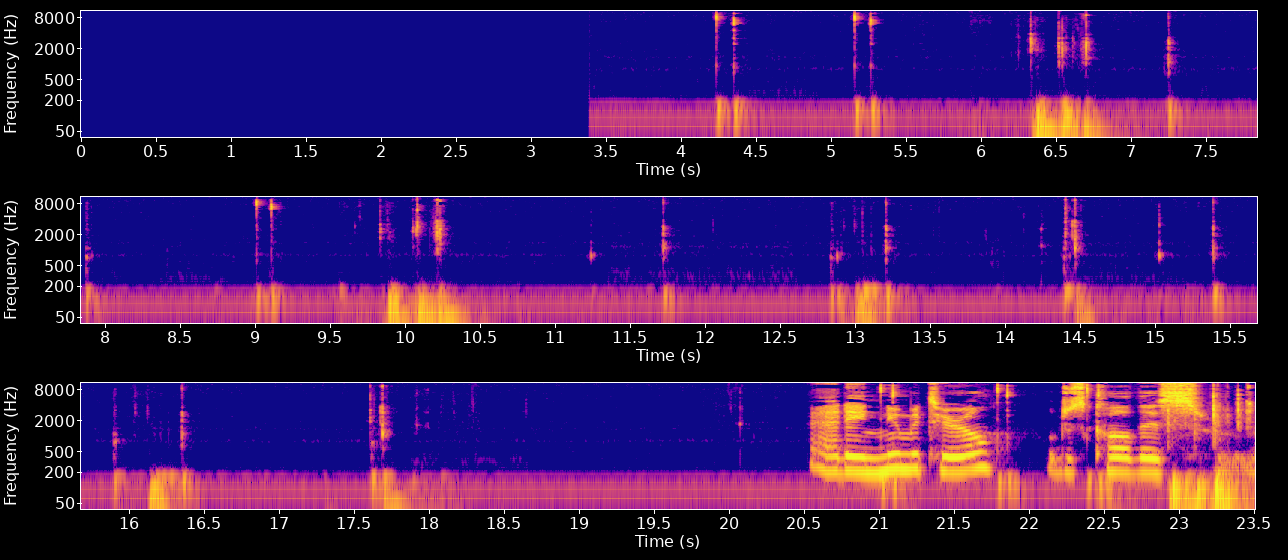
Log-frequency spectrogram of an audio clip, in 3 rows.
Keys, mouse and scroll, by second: 0.1 middle click, 0.4 shift+right click, 0.8 shift+scroll down 1, 1.1-1.4 shift+scroll up 2, 1.2 shift+middle click, 1.7 scroll down 1, 1.7 middle click, 2.2 shift+right click, 2.3 shift+right click, 2.9 shift+right click, 4.1 click, 6.4 alt+a, 7.1 middle click, 8.8 right click, 9.9 alt+a, 10.8-11.5 scroll down 1, 11.5-12.7 middle drag, 13.0 shift+middle click, 14.7 scroll down 1, 15.2 middle click, 16.2 shift+middle click, 20.8 click, 22.9-23.5 typing.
